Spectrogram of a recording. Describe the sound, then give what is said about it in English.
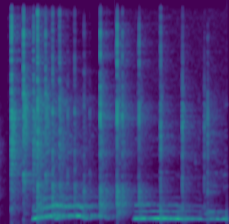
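A round of applause sound effect taken from a sound clip site: a short burst of scattered hand claps mixed with sustained, tuneful cheering or whooping voices, fairly loud throughout and lasting a few seconds, with no speech. “Insert round of applause sound effect here.”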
